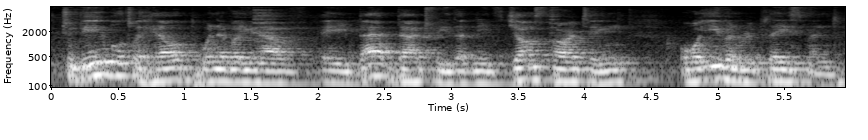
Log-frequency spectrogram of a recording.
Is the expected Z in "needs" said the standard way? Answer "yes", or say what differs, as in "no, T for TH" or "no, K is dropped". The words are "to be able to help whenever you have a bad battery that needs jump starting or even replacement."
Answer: yes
